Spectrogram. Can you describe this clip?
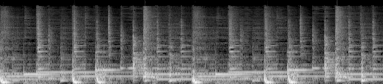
vst slicex combination + pattern multi sample
cut final loop with soundforge 7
